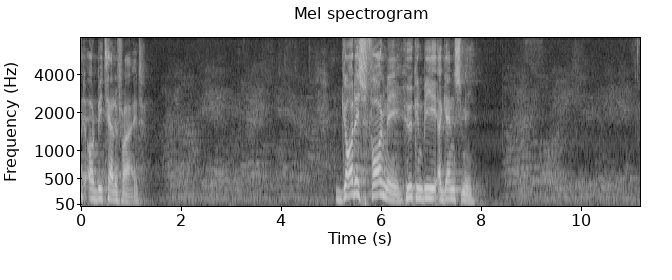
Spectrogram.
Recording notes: Recorded at freedomcentre church, Preston on Sunday 22nd January 2017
